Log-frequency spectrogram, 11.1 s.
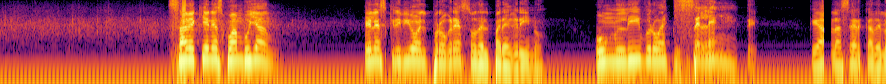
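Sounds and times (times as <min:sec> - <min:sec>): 
audience applause: 0:00.0 - 0:04.3
speech: 0:02.1 - 0:03.6, 0:04.6 - 0:11.0.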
